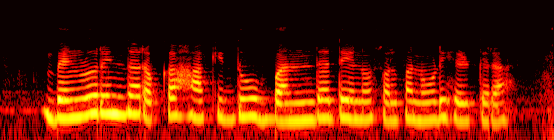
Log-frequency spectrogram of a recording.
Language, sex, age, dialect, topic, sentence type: Kannada, female, 31-35, Dharwad Kannada, banking, question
